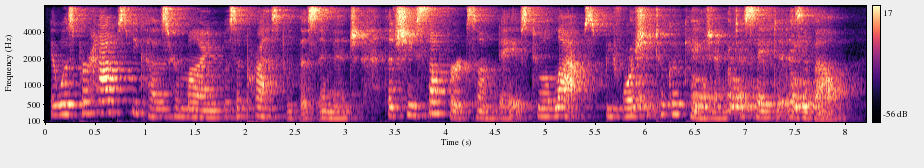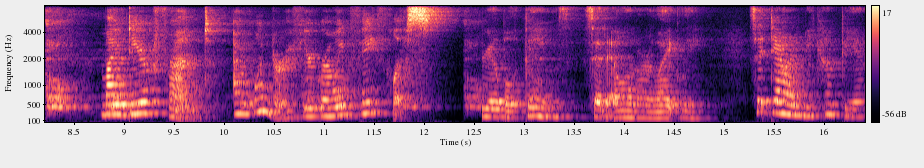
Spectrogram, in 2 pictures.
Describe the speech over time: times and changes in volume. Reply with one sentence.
You can hear the talking from 0.1 to 16.3 s, at a steady volume.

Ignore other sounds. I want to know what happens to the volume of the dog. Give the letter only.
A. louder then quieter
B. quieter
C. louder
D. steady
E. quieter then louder
B.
